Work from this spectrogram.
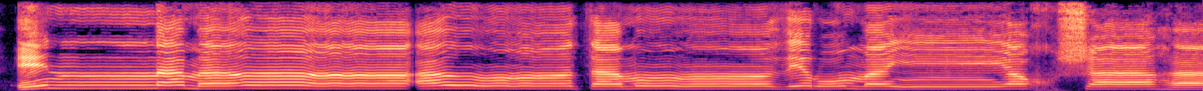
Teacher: الف مدہ کے بعد حمزہ دوسرے کلمے میں ہے الف کی شکل میں، یہاں پر مد منفصل کا قاعدہ ہوگا، اس مد کو 3 الف کی مقدار کھینچیں گے · نون کے اوپر تشدید ہے، یہاں پر غنہ کر کے پڑھیں گے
